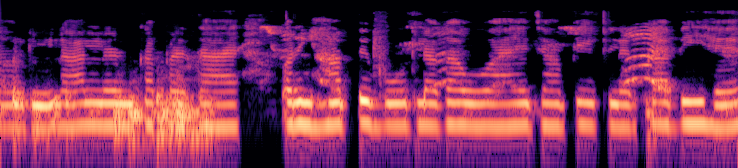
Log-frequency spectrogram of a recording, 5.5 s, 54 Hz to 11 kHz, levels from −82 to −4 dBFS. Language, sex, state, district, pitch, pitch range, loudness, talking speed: Hindi, female, Bihar, Kishanganj, 210 Hz, 205-215 Hz, -17 LUFS, 195 wpm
